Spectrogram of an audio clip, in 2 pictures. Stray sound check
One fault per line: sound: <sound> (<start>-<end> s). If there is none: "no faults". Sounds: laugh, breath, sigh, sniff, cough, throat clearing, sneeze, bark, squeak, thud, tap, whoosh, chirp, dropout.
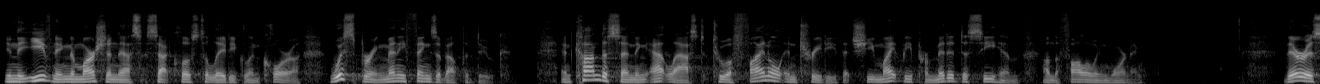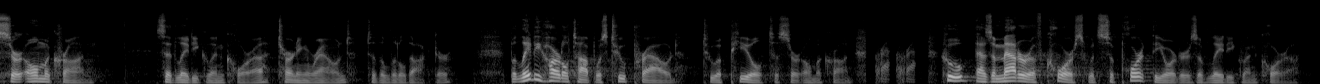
sound: laugh (22.0-22.4 s)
